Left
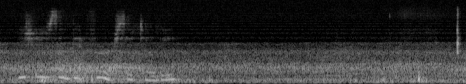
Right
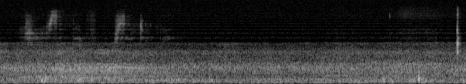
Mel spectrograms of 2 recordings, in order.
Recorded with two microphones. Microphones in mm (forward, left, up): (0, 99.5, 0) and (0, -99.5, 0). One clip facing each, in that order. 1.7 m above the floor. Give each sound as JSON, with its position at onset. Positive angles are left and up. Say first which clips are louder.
{"t": 0.2, "sound": "a woman speaking", "louder": "left 7 dB", "side_deg": 65, "distance_m": 2.0}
